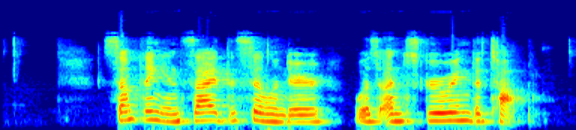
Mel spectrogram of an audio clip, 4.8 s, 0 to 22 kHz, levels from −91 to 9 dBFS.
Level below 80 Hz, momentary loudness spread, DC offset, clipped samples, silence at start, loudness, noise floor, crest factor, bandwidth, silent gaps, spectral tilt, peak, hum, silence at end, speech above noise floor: -58 dBFS; 7 LU; under 0.1%; under 0.1%; 0.9 s; -15 LUFS; -53 dBFS; 16 dB; 8.4 kHz; none; -5 dB/octave; 0 dBFS; none; 0.5 s; 38 dB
